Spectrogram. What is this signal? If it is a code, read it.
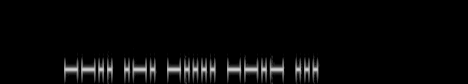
Morse code, heard as a keyed tone, about 28 wpm, 700 Hz. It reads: ZR6QS
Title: DXCC-100 Call Signs - 5 Characters - 28wpm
